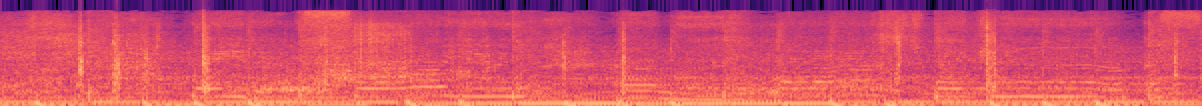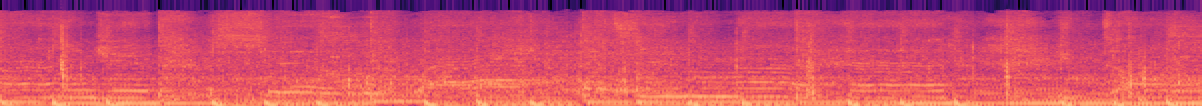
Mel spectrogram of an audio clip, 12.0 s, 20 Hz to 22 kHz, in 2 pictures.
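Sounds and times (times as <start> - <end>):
loud music: 0.0 - 12.0
skateboard rolling on pavement: 0.0 - 12.0
skateboard clacks: 0.3 - 3.4, 4.2 - 6.6.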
